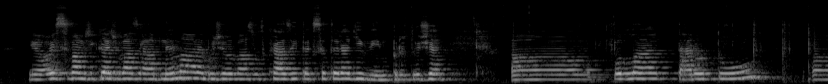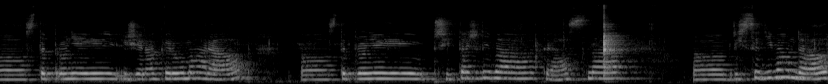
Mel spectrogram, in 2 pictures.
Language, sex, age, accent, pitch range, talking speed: Czech, female, 20-39, native, 230-275 Hz, 145 wpm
